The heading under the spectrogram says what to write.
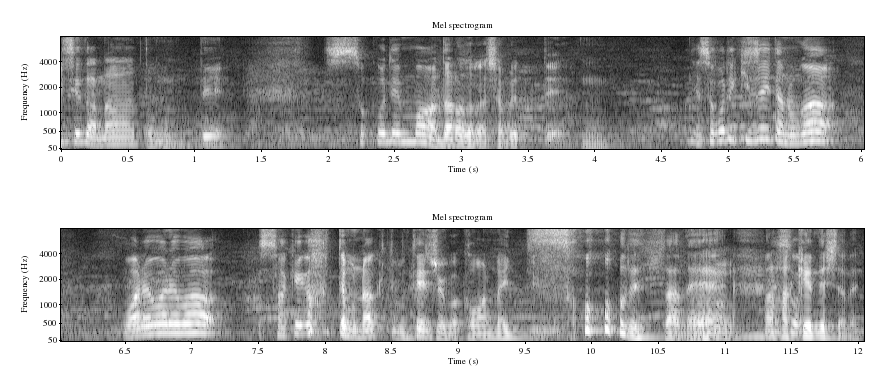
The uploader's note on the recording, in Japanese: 今回は対面です！東京での収録です！東中野にあるPodcastスタジオとクラフトビールのお店「雑談」にて録りました。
